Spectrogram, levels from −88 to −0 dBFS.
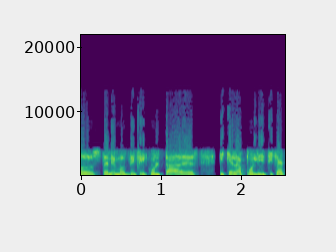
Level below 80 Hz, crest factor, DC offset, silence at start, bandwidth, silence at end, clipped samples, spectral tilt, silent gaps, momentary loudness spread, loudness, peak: -62 dBFS; 12 dB; under 0.1%; 0 s; 10.5 kHz; 0 s; under 0.1%; -5.5 dB/octave; none; 3 LU; -18 LUFS; -6 dBFS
